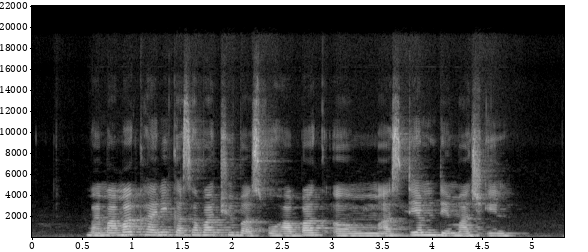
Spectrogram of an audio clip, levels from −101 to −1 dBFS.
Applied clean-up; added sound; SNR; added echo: none; none; none; none.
